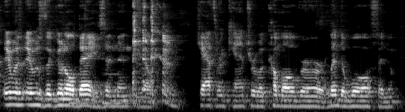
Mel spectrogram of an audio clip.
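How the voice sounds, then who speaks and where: A man's voice: lowish voice, little pitch movement, normal speed, far from the mic. A middle-aged man reminiscing casually about college days, telling long rambling stories with many restarts. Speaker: interviewee, former athletic trainer. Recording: roomy echo.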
